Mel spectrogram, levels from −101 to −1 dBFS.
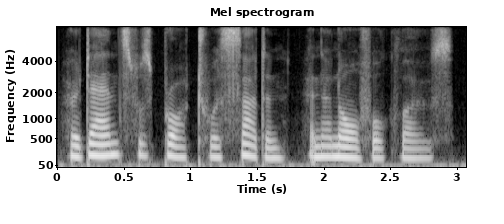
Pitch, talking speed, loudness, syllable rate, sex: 170 Hz, 215 wpm, -19 LUFS, 5.6 syllables/s, female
